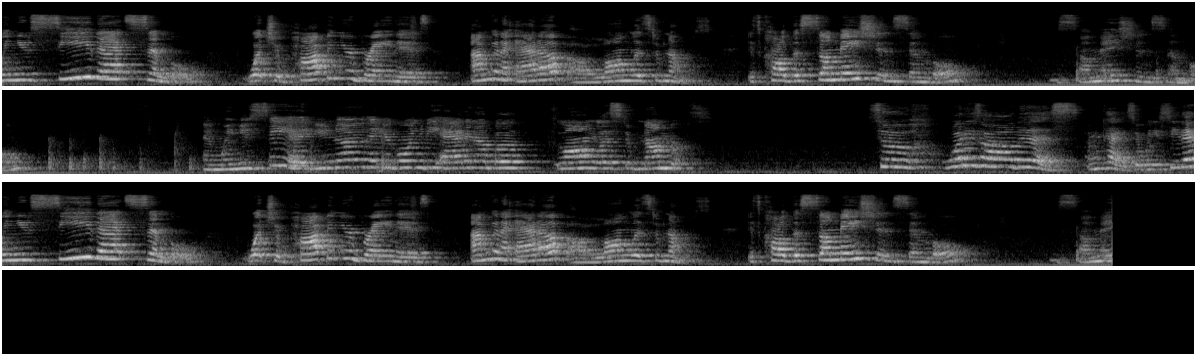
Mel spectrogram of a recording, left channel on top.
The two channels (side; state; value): right; drops out; at 11.1 s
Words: you see that symbol, what should pop in your brain is, I'm going to add up a long list of numbers. It's called the summation symbol. The summation symbol. And when you see it, you know that you're going to be adding up a long list of numbers. So what is all this? Okay, so when you see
